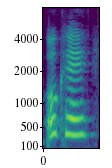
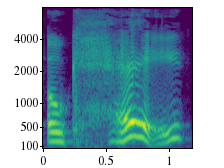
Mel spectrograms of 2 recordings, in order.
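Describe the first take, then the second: First: Short, high, light okay; calm acceptance acted out. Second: Loud, drawn-out okay, rising; voice of the emotion. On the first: You answering a scary emotion, light acceptance. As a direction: answer with a quick, chirpy okay. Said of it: "you go". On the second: Acted. Emotion answering you, loud and doubtful. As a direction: stretch okay into an unsure question. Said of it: "the emotion is like".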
